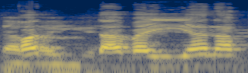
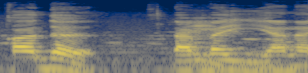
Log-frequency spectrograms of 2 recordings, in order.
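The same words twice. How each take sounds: First: The d sound merges completely into the t. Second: The d sound is pronounced separately before t. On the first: The speaker calls it right. "खौफ डायरेक्ट ता में दाखिल हो जाएगा" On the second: The speaker calls it wrong. "हम ये नहीं बोलेंगे"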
